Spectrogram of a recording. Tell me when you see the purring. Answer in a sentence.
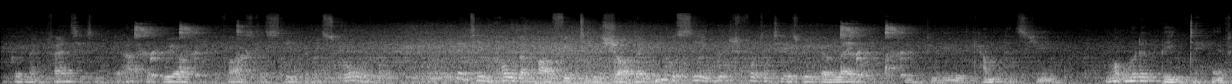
You can't hear the purring here.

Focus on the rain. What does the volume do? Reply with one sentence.
The volume of the rain goes up, then down.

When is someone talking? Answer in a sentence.
The talking can be heard from 0.0 to 12.2 s.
